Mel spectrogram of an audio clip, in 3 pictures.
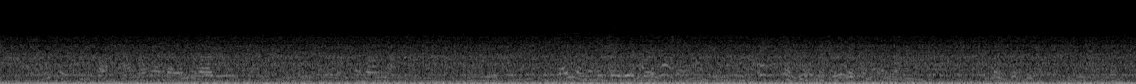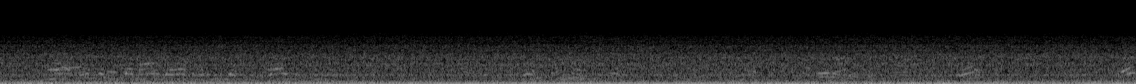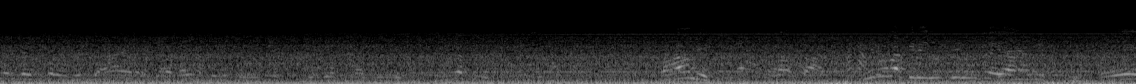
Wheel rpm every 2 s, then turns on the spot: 0, 0, 0, 0, 0, 0, 0, 0, 0, 0, 0, 0, 0, 0, 0, 0, 0.
none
